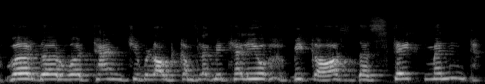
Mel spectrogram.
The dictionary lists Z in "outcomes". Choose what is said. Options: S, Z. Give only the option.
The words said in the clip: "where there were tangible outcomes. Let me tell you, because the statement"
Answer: S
